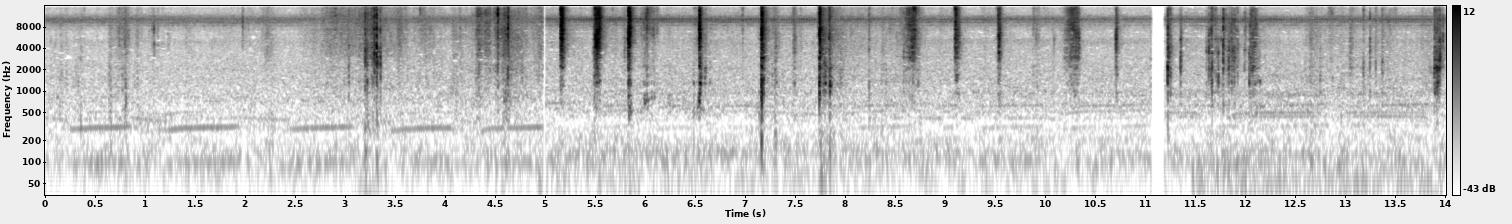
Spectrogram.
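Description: Sharp snaps and cracks, about one or two a second from a few seconds in, of fresh bamboo shoots being cut with a knife and their husks split and peeled off by hand.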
